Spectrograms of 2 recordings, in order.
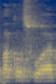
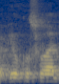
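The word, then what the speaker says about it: buccal: The buckle swab or bugle swab depending on how you pronounce it.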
